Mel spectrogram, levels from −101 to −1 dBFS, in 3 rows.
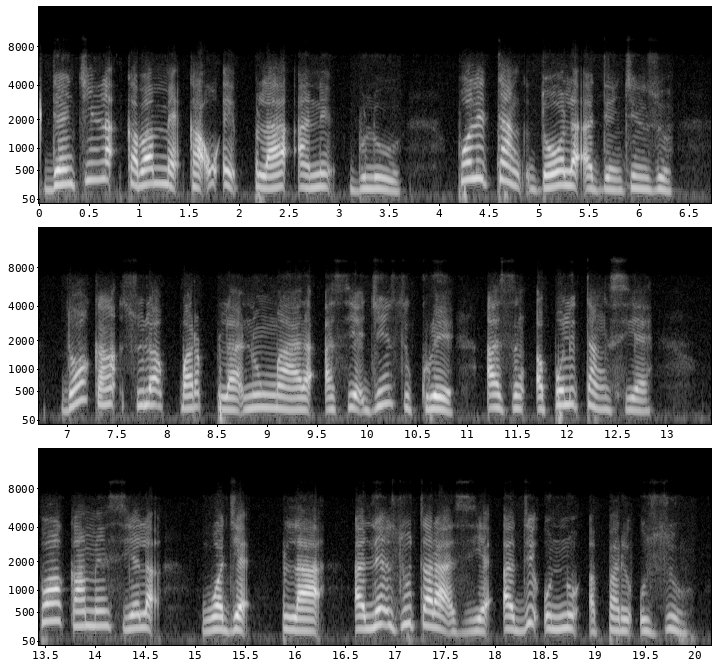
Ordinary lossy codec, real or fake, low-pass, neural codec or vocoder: Opus, 24 kbps; real; 7.2 kHz; none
